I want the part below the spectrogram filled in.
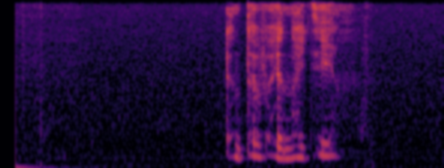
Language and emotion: Russian, sad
